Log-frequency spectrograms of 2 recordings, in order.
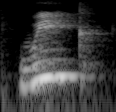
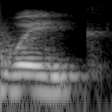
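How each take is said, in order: First: The word has the English pronunciation. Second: The word has the Dutch pronunciation. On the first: "the pronunciation is different" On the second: "wake is the Dutch word"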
